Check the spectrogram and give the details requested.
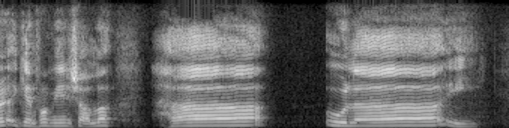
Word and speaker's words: هؤلاء: هؤلاء. So after the first ha is elongated.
